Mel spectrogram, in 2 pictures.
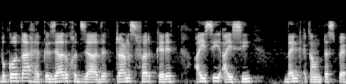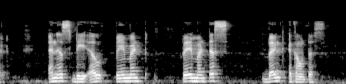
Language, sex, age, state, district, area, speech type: Kashmiri, male, 18-30, Jammu and Kashmir, Budgam, rural, read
